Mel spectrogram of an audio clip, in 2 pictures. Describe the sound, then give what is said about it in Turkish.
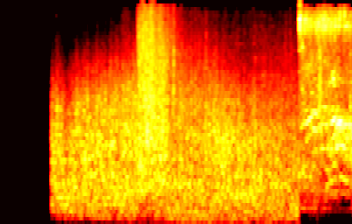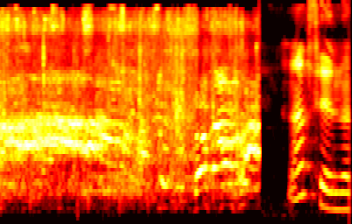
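A loud bomb explosion in Idlib, Syria bursts in suddenly, a broad rumbling roar that lingers for a couple of seconds before fading into high, excited vocalizations of a little Syrian girl. “Suriyeli küçük kızın İdlib'te bomba sesine verdiği vicdanları sızlatan o tepki.”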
